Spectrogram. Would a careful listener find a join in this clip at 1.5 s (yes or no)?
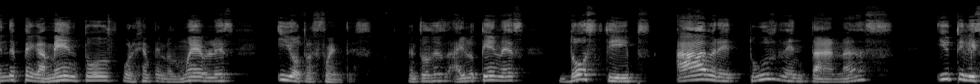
yes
